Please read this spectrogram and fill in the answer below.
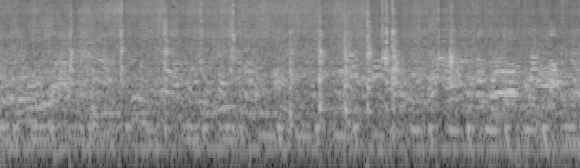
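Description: Egg mixture sizzling steadily on a large flat wok, while two metal spatulas scrape and clack against the pan many times as they toss and chop it.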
